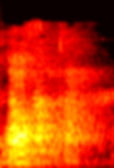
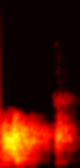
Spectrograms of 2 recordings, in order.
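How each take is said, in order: First: The s sounds like a harsh throaty j. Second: The s becomes a soft breathy h. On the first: "Se llega a confundir con la J" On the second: "propiamente la aspiración sería algo más suave"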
